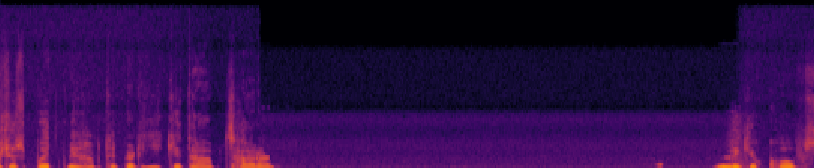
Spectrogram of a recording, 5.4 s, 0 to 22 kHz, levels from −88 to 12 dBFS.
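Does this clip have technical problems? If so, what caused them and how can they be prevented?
Yes. Speech suppressed in double talk dips the speech at 1.79–1.87 s, 2.12–3.75 s and 4.12–4.84 s, by up to about 40 dB. The likely cause is an echo canceller turning down both talkers at once, which shows as hollow, faded bands in the waveform and spectrogram. A full-duplex echo canceller with better double-talk detection prevents it.

The other side's voice leaking through appears at 4.86–4.99 s, about 30 dB below the speech, likely as residual loudspeaker echo. It shows as a faint smear on the spectrogram. Headphones or stronger echo cancellation prevent it.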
